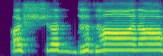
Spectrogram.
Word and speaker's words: अश्रद्दधानाः: अश्रद्धाना पुरुषा, अ के ऊपर है आघात, आघात लगेगा शलगम वाले आधे श का, शबरी वाले आधे श का, अश्रद्धाना।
